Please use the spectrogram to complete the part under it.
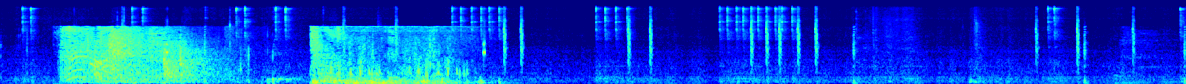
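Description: Short game interface clicks sound as buttons are pressed.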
